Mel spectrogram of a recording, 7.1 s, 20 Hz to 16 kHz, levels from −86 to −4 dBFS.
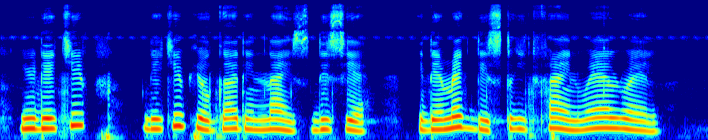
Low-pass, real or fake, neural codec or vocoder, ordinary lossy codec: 14.4 kHz; real; none; none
